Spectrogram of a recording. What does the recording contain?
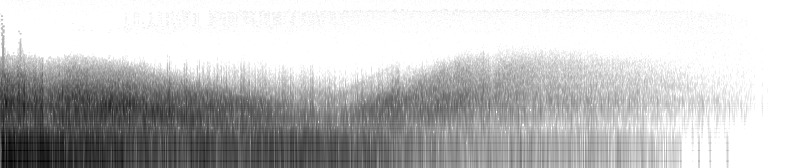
distant explosion
an explosion sound, made using NI massive with additional processing
impact, foley, sub, bass, explosion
